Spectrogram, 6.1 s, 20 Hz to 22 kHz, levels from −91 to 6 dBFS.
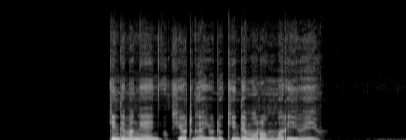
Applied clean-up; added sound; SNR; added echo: neural mask model DeepFilterNet 3.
